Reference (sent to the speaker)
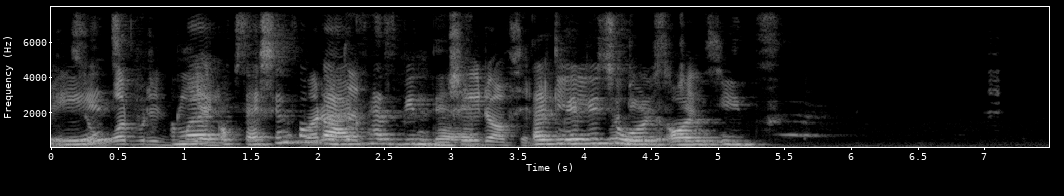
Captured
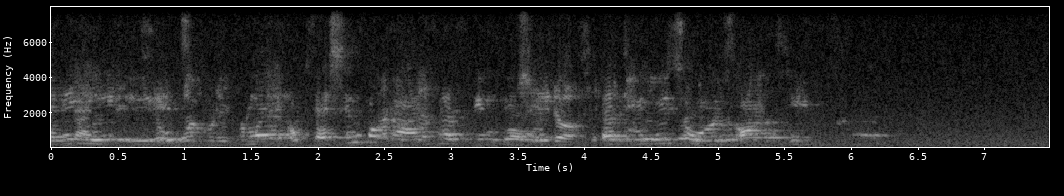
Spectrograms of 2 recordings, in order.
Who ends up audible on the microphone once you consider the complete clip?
echo only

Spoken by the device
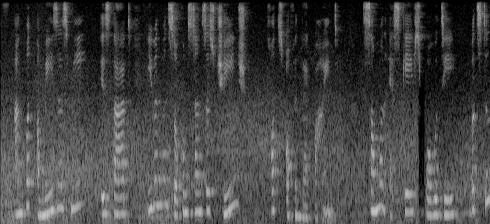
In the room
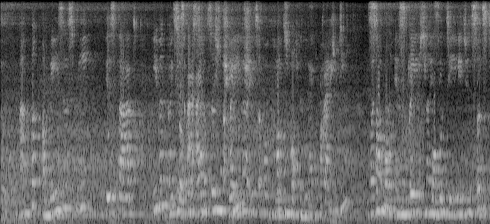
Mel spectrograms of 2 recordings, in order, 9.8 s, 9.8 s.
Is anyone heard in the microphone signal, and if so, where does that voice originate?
both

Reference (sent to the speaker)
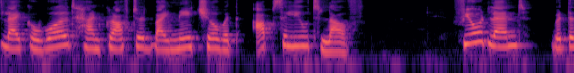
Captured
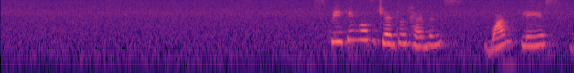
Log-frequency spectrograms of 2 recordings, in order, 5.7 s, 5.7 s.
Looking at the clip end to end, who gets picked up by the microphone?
user only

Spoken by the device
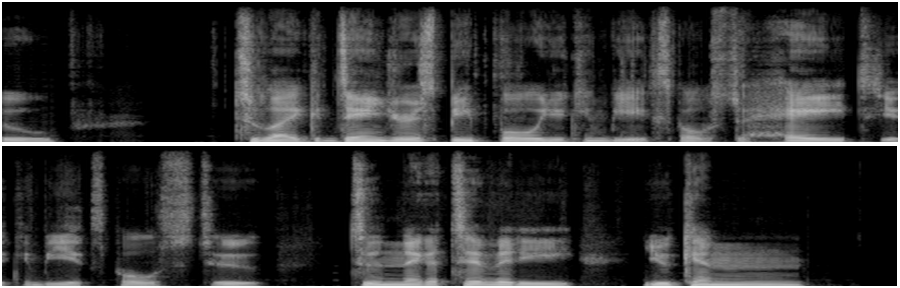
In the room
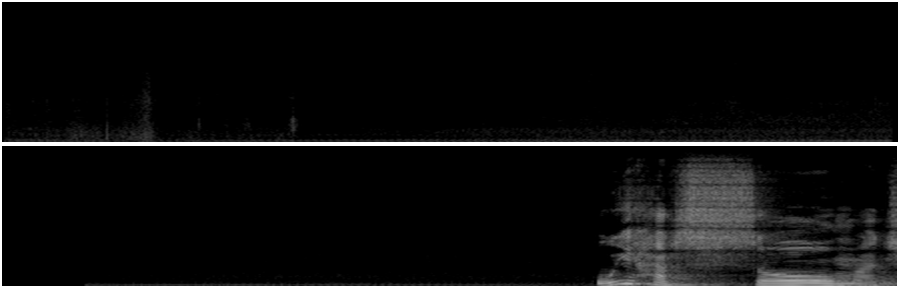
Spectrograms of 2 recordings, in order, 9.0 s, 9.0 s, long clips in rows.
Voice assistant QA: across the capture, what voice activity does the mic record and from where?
user only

